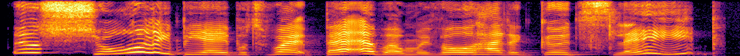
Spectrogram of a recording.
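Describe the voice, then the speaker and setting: A woman's voice: sits high, very animated, brisk, a bit bright. A woman playing a brave, kind-hearted young girl in a family audio drama, earnest and hopeful. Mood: reassuring.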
